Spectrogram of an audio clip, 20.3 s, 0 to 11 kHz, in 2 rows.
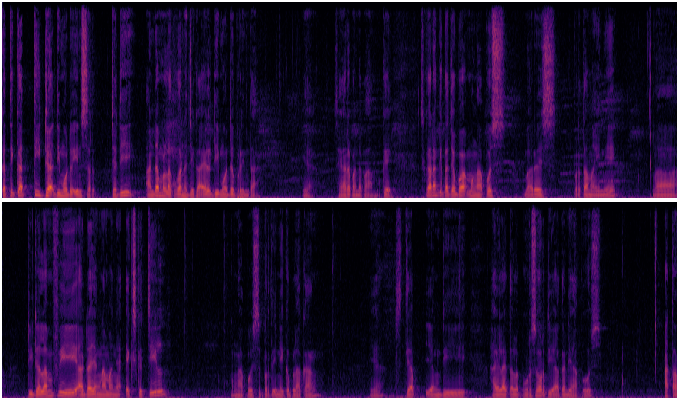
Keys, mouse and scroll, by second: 4.0 l, 5.7 k, 8.4 Escape, 12.4 x, 13.5 x, 14.1 x, 15.1 x, 16.1 x, 16.9 x, 18.8 x.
